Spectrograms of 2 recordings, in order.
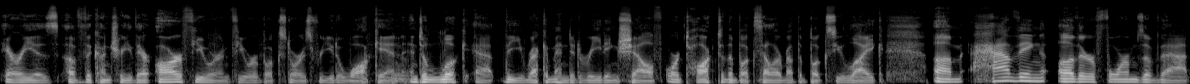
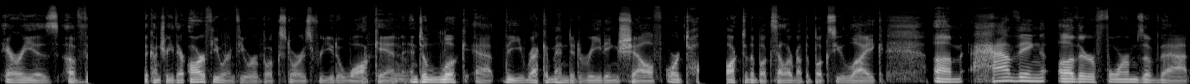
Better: first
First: none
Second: audio freezing; at 1 s for 0.5 s and at 7 s

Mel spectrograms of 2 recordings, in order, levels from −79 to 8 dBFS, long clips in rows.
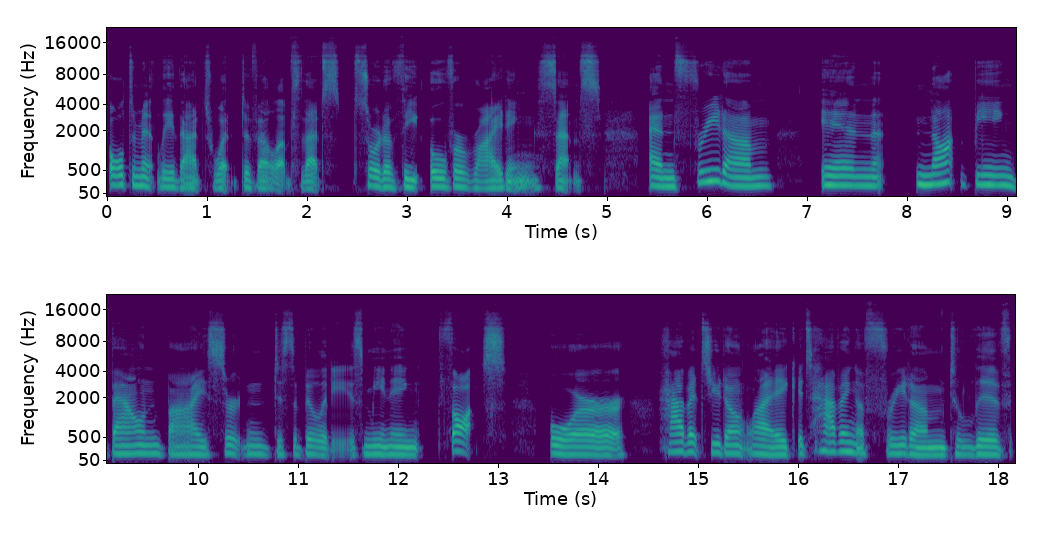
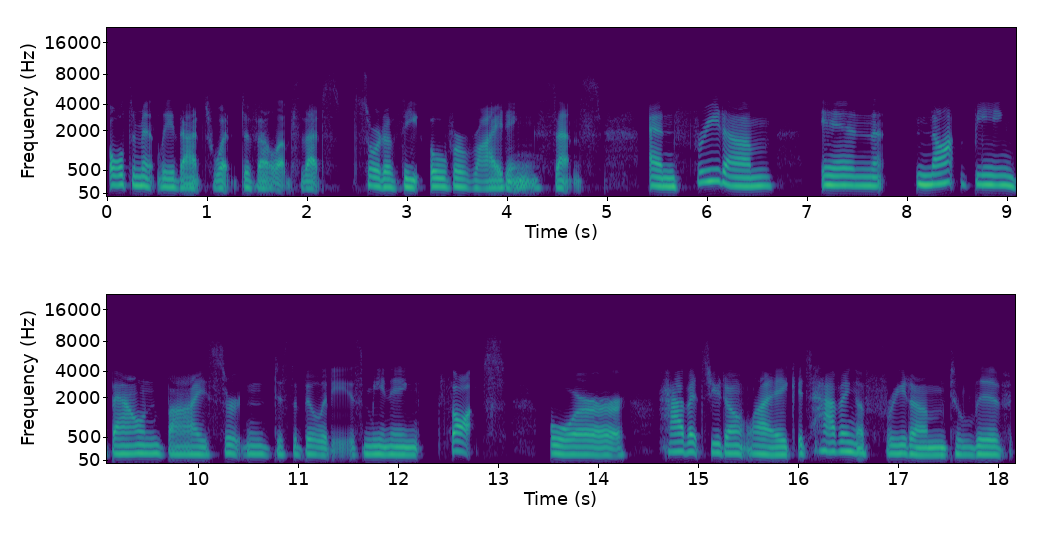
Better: first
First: none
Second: muffled; very; fading above 3 kHz

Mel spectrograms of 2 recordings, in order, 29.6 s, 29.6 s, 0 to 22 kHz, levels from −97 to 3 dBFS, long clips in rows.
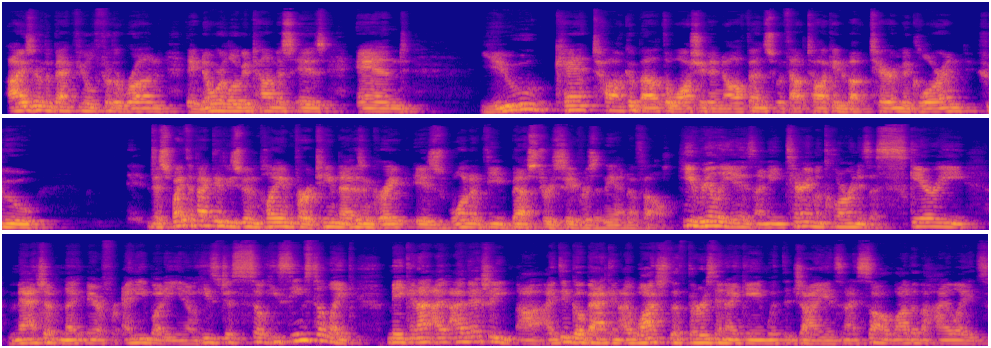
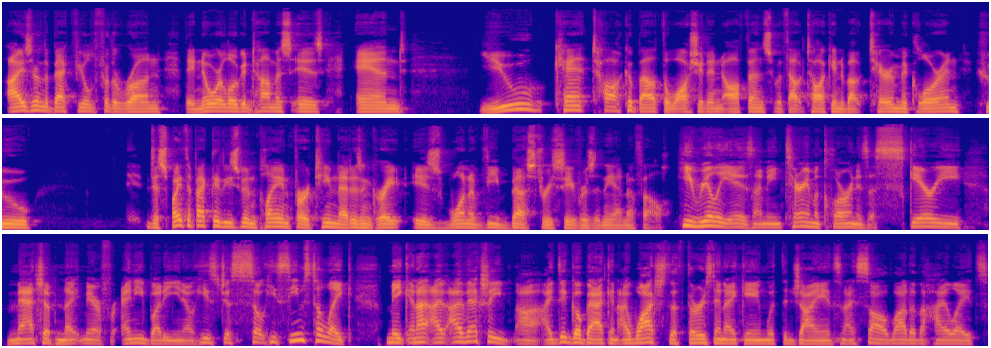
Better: second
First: off-mic speech; far // room echo; very slight; dies away in 0.3 s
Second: none

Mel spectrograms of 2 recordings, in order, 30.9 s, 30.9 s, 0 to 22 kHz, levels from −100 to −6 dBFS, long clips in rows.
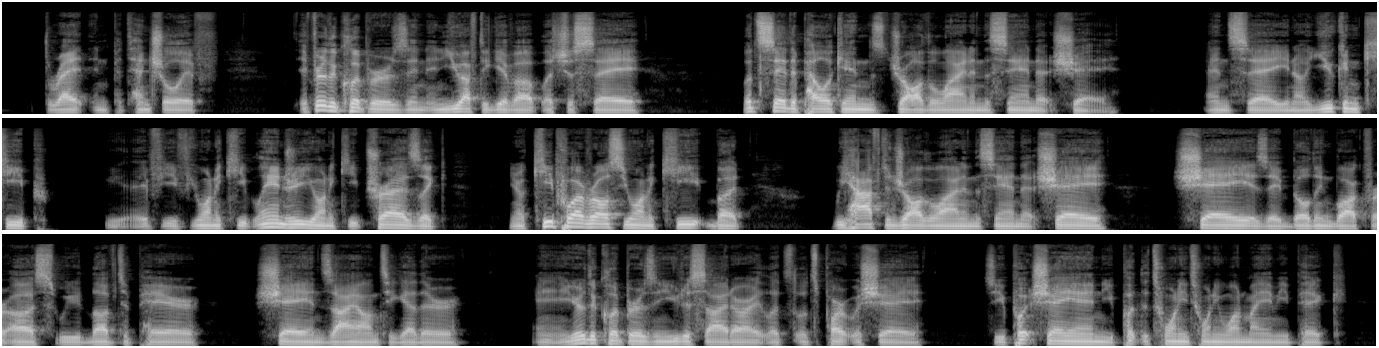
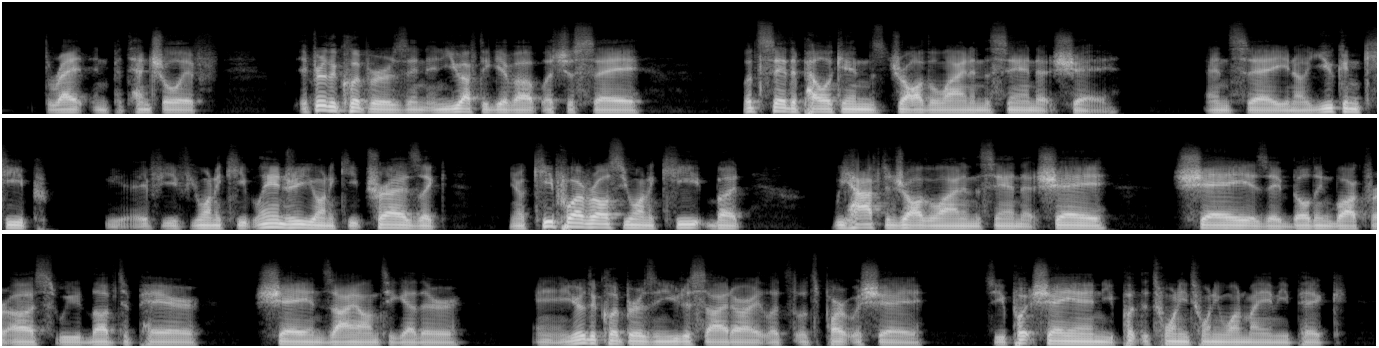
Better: first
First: none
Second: muffled; very; fading above 2.5 kHz

